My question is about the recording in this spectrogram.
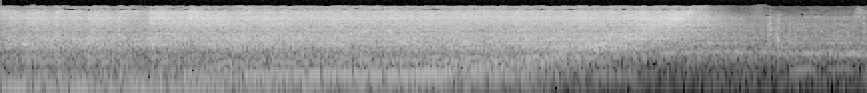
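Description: Electronic dance music over an ice arena's sound system, a heavy bass beat that drops out about two seconds in, leaving a held low note; the music fades out about five seconds in.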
